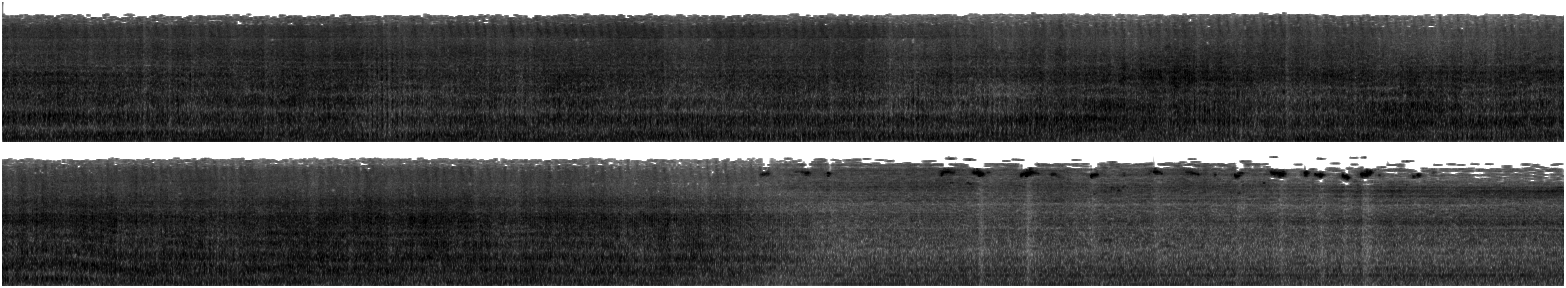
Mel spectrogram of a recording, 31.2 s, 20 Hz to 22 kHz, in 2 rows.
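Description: Marine CH-53E Super Stallion heavy-lift helicopter running loud as it hovers low and sets down, its rotor beat and turbine noise mixed with the rush of its rotor wash. About 23 s in the sound drops abruptly to a quieter steady drone.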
